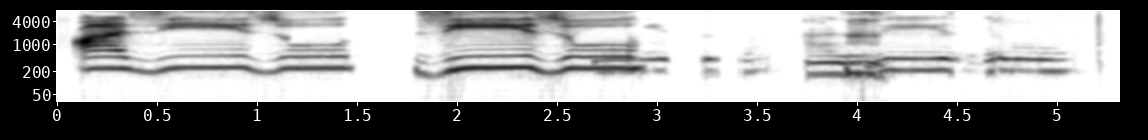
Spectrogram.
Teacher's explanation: Jangan menutupi celah antara gigi seri atas, gigi seri bawah, biar sofirnya jelas keluarnya, ya. Karena sofir itu keluarnya dia dari celah gigi seri atas, gigi seri bawah. Jadi jangan ditutupi dengan ujung lidah.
